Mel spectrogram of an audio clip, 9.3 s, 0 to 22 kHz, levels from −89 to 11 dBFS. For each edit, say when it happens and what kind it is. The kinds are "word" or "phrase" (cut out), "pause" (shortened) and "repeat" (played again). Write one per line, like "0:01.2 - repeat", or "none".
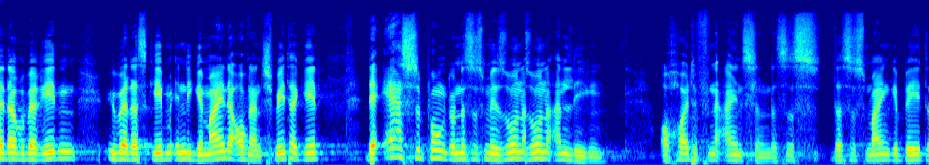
0:02.5 - phrase
0:05.3 - repeat
0:07.1 - word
